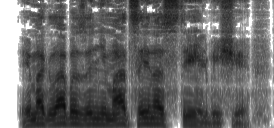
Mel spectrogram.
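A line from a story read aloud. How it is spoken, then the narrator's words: Snorting. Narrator (Russian): хмыкнул Дункан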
